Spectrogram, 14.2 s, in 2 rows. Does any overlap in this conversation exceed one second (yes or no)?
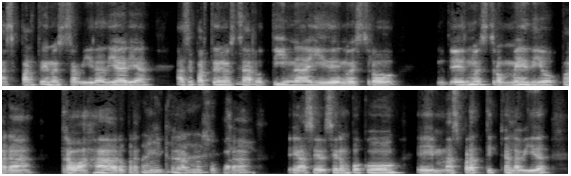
yes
